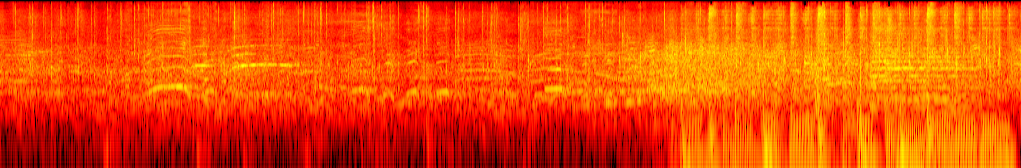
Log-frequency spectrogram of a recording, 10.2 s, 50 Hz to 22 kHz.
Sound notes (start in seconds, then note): 3.0 laughter and applause; 6.6 upbeat music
